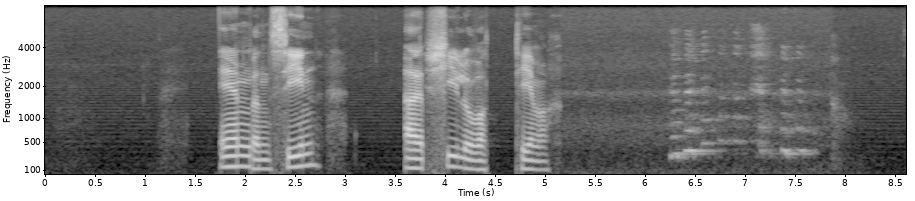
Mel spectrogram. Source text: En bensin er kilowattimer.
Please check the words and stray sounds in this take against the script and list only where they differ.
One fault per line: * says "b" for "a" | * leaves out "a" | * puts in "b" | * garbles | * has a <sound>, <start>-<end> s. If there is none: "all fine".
* has a laugh, 6.2-7.8 s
